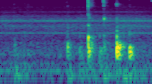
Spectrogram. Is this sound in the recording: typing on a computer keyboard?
yes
